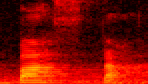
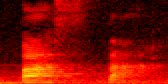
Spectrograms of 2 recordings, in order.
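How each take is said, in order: No difference in how they are said.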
